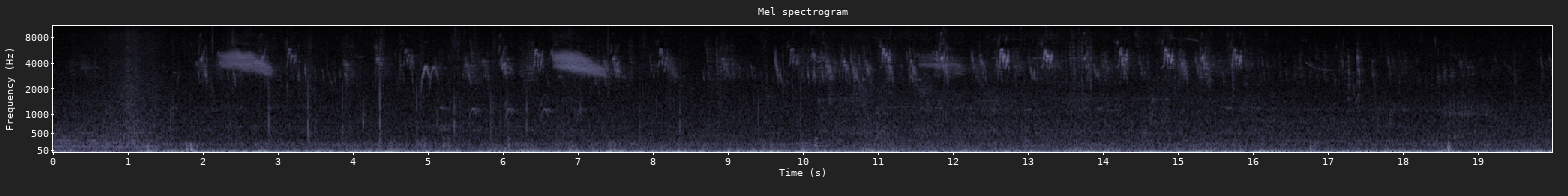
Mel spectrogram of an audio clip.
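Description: Small songbirds calling: a run of short, high chirps, with two longer downward-sliding notes about two and a half and seven seconds in, over a steady low rumble. The chirps die away a few seconds before the end.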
